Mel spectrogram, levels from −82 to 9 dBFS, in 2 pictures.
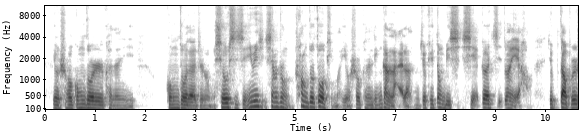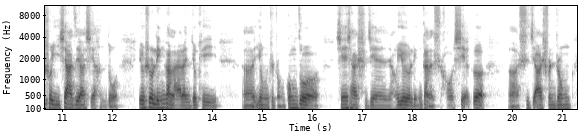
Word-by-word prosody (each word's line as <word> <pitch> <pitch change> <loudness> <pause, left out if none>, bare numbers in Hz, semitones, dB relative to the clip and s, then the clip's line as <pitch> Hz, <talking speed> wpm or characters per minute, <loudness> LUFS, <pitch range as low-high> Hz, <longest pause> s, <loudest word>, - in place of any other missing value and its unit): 有 110 -1 +2
时 105 - -6
候 115 0 +4
工 120 +3 -1
作 120 -1 +7
日 110 -1 +3
可 110 +1 -7
能 100 0 -7
以 95 - -12 0.6
工 115 0 -1
作 115 -2 +5
的 105 -1 +5
这 100 +1 -7
种 95 -1 -10
休 140 +9 +5
息 135 -4 -3
线 115 +2 -5
因 155 +6 0
为 175 +1 +4
像 165 -2 -3
这 150 - 0
种 125 -7 -4
创 180 -6 -1
作 150 0 +4
作 150 -1 +5
品 - - -12
嘛， - - -12
有 95 -2 -6
时 100 - -7
候 115 - 0
可 115 +1 -12
能 110 -1 -5
灵 105 +3 -6
感 - - +2
来 - - 0
了， - - -2
你 105 - -14
就 105 +4 -3
可 - - -8
以 - - -1
动 125 -1 -2
笔 110 -1 -1
写 110 - -2
写 - - -3
个 130 -2 +5
几 125 0 -10
段 120 -3 -1
也 - - -1
好， - - -15 0.3
就 125 - -2
倒 125 - +11
不 125 +1 0
是 125 - +5
说 125 0 +1
一 110 -1 -1
下 115 +1 +4
子 110 +2 -3
要 105 -2 +4
写 105 -1 -5
很 105 - -15
多， - - -6 0.4
有 120 0 +2
时 120 - -2
候 145 - +8
灵 125 0 +2
感 130 -5 +4
来 100 -1 0
了， 105 - +3
你 105 - -7
就 110 +2 0
可 110 +1 -8
以， 100 -2 -5 0.5
呃， 95 0 -4
用 105 0 -2
这 105 +1 -9
种 95 -2 -11
工 120 +4 -1
作 105 -5 +3 0.3
闲 115 0 -1
暇 110 -3 -1
时 105 -1 -9
间， 100 -1 -5
然 95 0 -11
后 105 - -10
又 115 +1 +2
有 110 -2 +4
灵 100 +1 -6
感 110 - -1
的 90 - -5
时 95 - -13
候， 100 0 -10
写 100 - -4
个， 115 -2 +3 0.4
呃， 90 0 -7
10 110 +3 -9
几 95 - -5
20 105 0 +1
分 110 -1 -5
钟， 110 0 -2
110 Hz, 275 characters per minute, -23 LUFS, 105-120 Hz, 0.6 s, 倒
